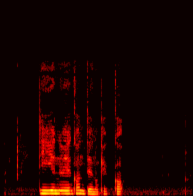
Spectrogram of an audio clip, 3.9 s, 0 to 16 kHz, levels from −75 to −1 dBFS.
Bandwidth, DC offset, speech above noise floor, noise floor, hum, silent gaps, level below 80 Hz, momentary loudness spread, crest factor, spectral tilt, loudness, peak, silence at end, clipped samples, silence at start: 11.5 kHz; under 0.1%; 35 dB; -63 dBFS; none; none; -82 dBFS; 24 LU; 18 dB; -5.5 dB/octave; -29 LUFS; -12 dBFS; 1.45 s; under 0.1%; 0.8 s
